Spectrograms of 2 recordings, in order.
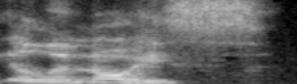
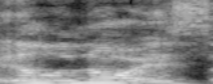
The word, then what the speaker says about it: Illinois: or people who say Illinois the S is silent and whenever I hear somebody say Illinois I'm like oh you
